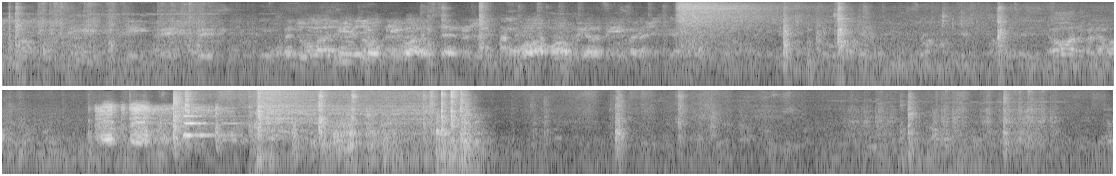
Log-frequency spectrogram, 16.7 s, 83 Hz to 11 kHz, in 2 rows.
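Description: Voices talking in the cab of a slowly moving Dm7 diesel railcar. A loud burst of hissing noise with a brief tone comes about nine seconds in and stops suddenly at about twelve seconds.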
